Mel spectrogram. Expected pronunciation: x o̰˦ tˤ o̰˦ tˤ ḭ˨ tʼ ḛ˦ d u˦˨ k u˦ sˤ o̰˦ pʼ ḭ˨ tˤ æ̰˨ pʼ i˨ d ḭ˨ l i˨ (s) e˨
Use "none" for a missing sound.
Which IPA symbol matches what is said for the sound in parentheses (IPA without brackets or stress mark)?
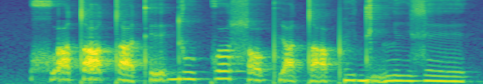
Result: z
